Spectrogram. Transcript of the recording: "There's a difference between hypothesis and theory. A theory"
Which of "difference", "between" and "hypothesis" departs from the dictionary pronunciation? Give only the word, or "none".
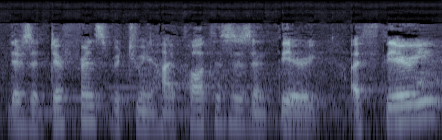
none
